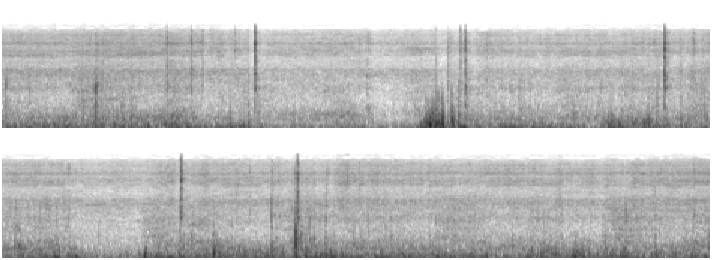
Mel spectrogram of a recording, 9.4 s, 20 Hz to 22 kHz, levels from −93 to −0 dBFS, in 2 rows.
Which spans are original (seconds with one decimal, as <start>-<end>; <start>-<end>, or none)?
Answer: 0.0-9.4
